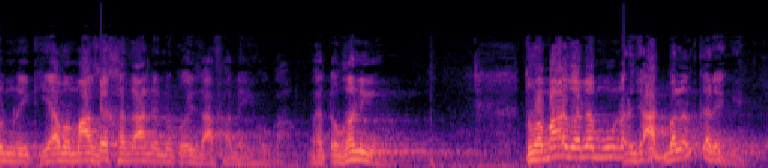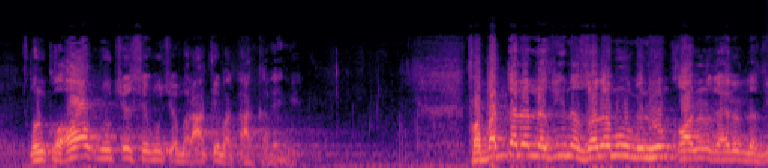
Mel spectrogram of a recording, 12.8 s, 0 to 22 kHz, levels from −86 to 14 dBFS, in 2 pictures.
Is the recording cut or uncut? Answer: cut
